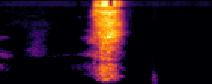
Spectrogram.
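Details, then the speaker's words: Speaker who is still a bit sick sneezes while applying foundation: a single sharp, explosive sneeze after a brief in-breath, followed by a small sniff. "I'm still a bit sick. as you can probably hear from my sneezing."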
